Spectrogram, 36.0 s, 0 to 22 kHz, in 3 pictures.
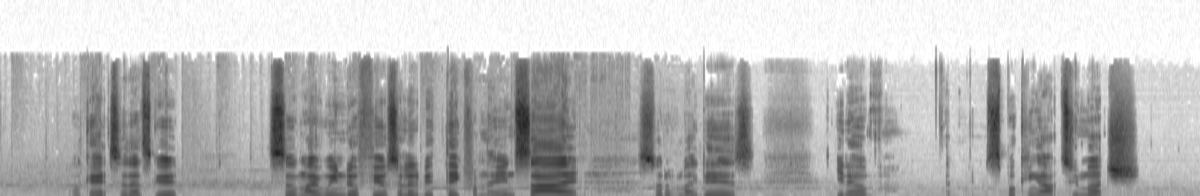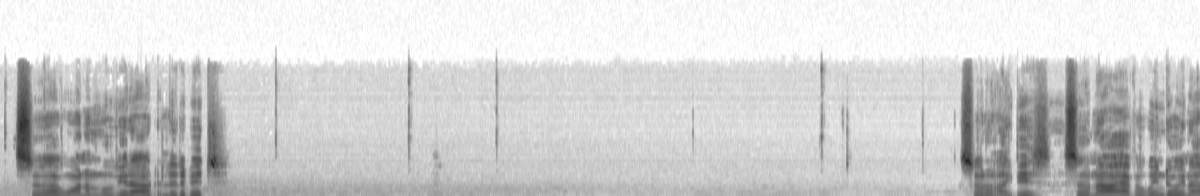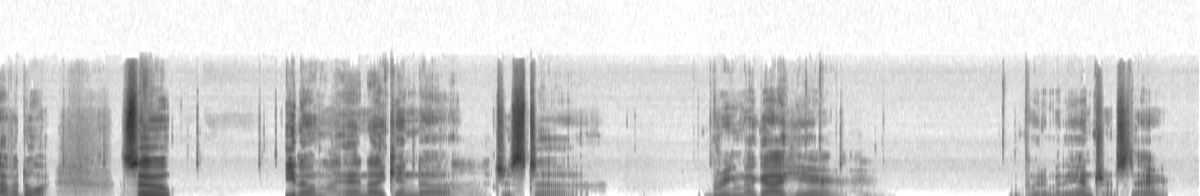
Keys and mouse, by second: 1.2-1.6 right drag, 1.6 z, 2.1-2.5 drag, 2.1 z, 2.8-5.3 middle drag, 11.0 z, 12.7 drag, 13.8-14.6 drag, 13.8 z, 14.8-17.0 drag, 20.6-22.6 middle drag, 22.9-23.5 middle drag, 23.9-26.3 middle drag, 26.4 middle click, 27.9-29.2 drag, 31.0 shift+d, 34.1-35.9 drag.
